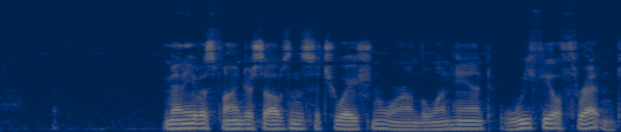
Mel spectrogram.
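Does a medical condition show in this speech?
No.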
